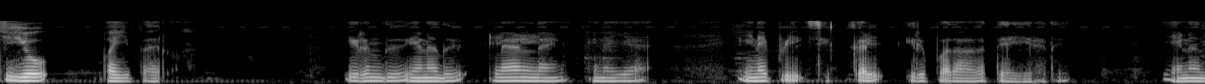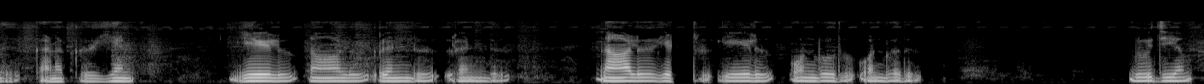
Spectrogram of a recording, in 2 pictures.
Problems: constant background noise, background conversations at intervals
